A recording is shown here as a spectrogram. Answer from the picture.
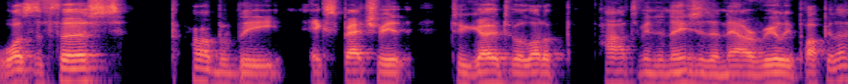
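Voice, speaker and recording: A man's fairly low voice in an Australian accent, moderate in pace with fairly even intonation, over a quiet background. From Australia, Sydney. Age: 60s. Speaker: surf charter captain. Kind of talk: interview. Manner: hesitant with fillers.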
